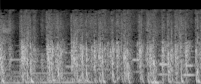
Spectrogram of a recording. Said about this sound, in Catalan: Aquest aplaudiment és per a Cacau d'Oliveres.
